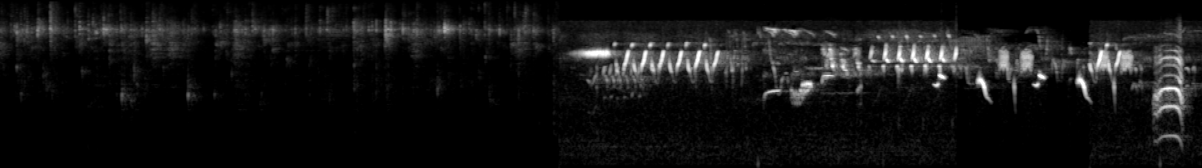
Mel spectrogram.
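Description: Water trickling faintly into a plastic basin, then, about halfway through, loud high-pitched bird chirps and trills in quick repeated runs, ending with one arching call near the end.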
